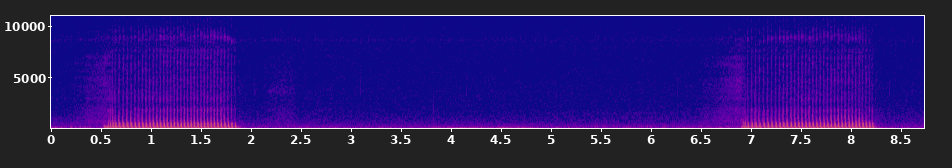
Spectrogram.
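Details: Boston Terrier asleep and snoring: two long, rattling, harsh snores about six seconds apart, with a faint low breath heard between them.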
